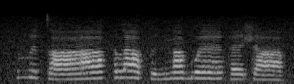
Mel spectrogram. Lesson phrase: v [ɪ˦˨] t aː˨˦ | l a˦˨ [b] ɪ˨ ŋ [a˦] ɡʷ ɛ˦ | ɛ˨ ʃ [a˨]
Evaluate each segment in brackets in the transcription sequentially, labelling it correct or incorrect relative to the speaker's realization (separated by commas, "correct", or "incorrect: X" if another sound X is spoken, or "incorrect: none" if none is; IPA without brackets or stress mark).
correct, incorrect: f, correct, correct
